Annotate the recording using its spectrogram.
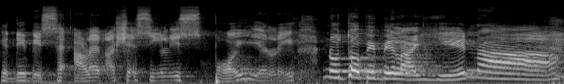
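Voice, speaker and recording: A cartoonish character voice, female-sounding and theatrical, fairly high in pitch. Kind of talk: children's puppet theatre. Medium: puppet show. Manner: theatrical, drawling with filler 'no'.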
